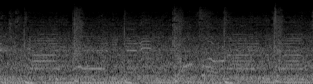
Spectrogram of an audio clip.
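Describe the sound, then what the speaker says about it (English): Water rushing through a gorge in New Zealand, a dense continuous roar that fills the whole stretch evenly, close and loud, with no talk over it. "Rushing water all through there."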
